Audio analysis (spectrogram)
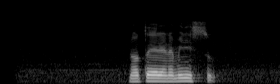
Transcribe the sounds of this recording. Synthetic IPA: not̪eːɾenɐminisṵ

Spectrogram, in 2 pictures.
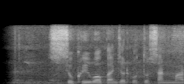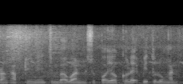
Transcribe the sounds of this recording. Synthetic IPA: suɡ̥ɾiwɔb̥ä̤ɲd͡ʒʊrut̪usanmaɾaŋʔab̥̚d̪̥i̤ne̥d͡ʒ̥əmbawansupɔjɔɡ̥o̤lɛʔpit̪uluŋan

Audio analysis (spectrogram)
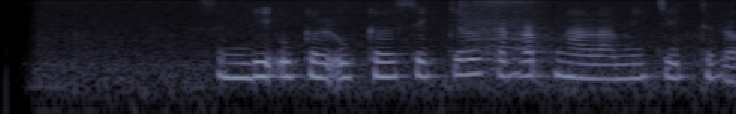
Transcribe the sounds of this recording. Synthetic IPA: sənɖiʔuɡ̥ə̤lʔuɡ̥ə̤lsikɪlkəɾəp̚ŋalamit͡ʃid̥əɾɔ

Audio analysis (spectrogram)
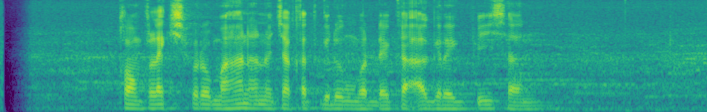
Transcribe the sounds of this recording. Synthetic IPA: kɔmflɛkspəɾumaɦananut͡ʃakat̪̚ɡədʊŋmərdekaʔaɡɾɛɡ̚pisan

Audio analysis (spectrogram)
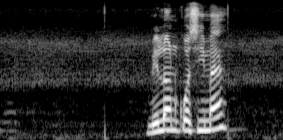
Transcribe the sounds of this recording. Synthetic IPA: milʌnkosima

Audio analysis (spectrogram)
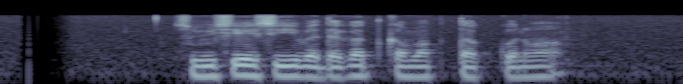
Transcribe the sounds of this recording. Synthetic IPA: suʋiʃeːʃiːʋɛd̪ɐɡat̪kɐmakt̪akʋɐnəʋa

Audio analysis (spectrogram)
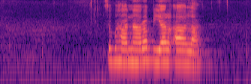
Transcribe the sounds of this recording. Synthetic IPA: subɦanaɾɔbialala

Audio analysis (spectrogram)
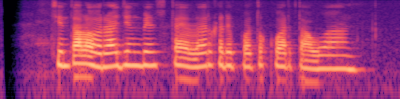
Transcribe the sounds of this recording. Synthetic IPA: t͡ʃint̪alɔɾad͡ʒɨŋbɛnst̪alərkadipɔt̪ɔkuwart̪a̰wan

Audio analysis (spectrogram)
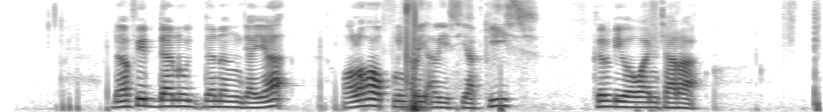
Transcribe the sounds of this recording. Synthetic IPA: dafit̪̚danudanaŋd͡ʒaja | ɔlɔɦɔk̚niŋalialisiakis | kɨrdiwawaɲt͡ʃaɾa

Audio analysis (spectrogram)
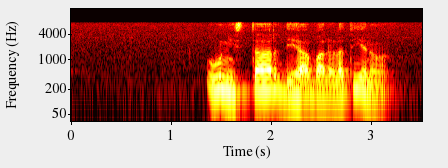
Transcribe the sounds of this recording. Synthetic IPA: uːnist̪aːɾd̪iɦaːbaləlat̪ijenəʋa̰

